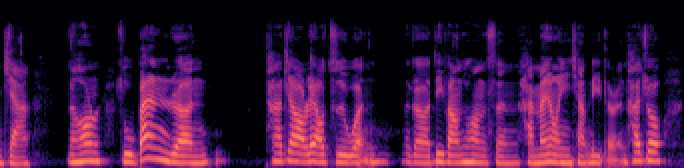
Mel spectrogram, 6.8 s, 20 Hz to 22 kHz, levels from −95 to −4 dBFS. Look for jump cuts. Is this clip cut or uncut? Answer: uncut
